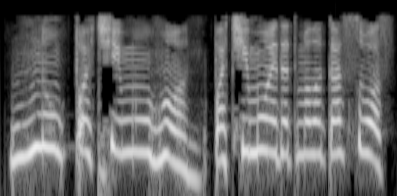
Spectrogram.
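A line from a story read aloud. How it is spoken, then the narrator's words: Groan. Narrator (Russian): простонал Калибан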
